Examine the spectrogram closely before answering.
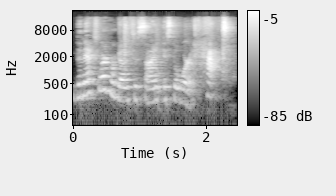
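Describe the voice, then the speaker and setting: Lively woman teaching young kids. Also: mid-range voice, background noise. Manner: slow, clear, encouraging, speaks to children. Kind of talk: children's read-aloud and sign lesson. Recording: very echoey room.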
